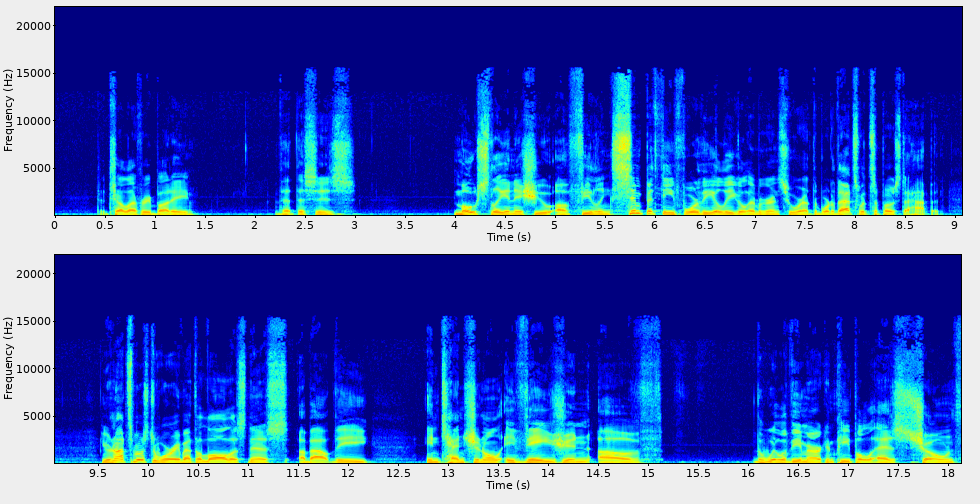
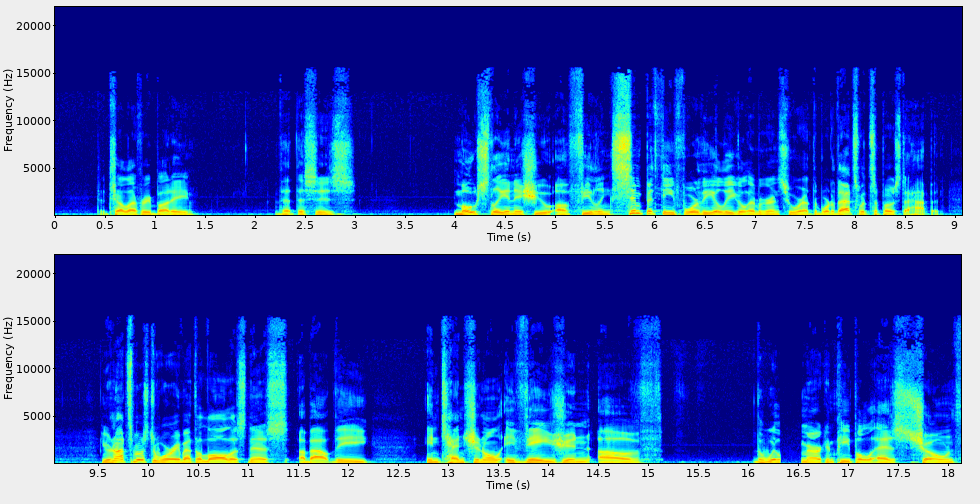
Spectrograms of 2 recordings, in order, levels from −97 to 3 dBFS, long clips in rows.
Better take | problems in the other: first | audio cutting out; at 16 s

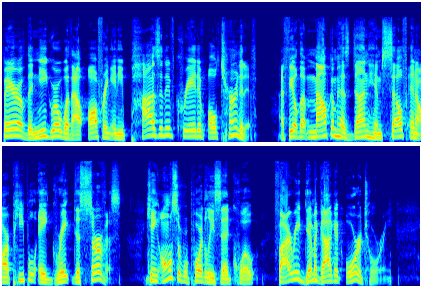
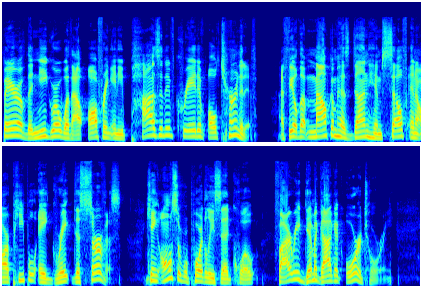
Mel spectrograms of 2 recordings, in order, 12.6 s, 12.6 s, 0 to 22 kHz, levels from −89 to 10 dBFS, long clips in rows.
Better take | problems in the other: neither | none

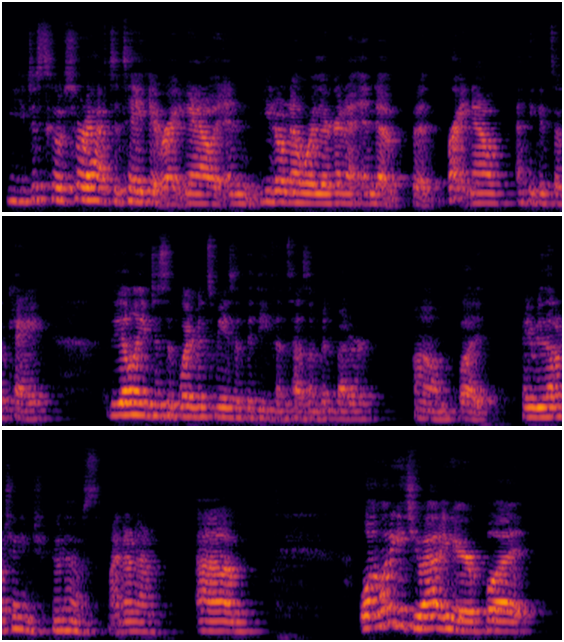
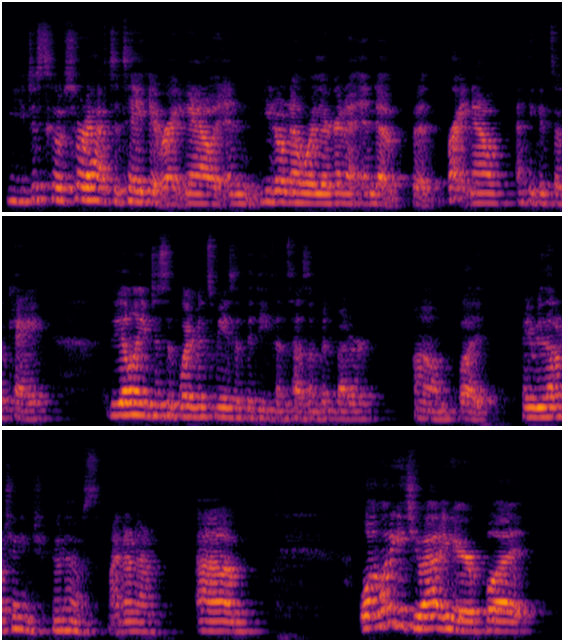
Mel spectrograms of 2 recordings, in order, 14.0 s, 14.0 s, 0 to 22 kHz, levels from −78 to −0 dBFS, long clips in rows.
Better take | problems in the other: neither | off-mic speech; far; the same in both // room echo; very slight; dies away in 0.3 s; the same in both

